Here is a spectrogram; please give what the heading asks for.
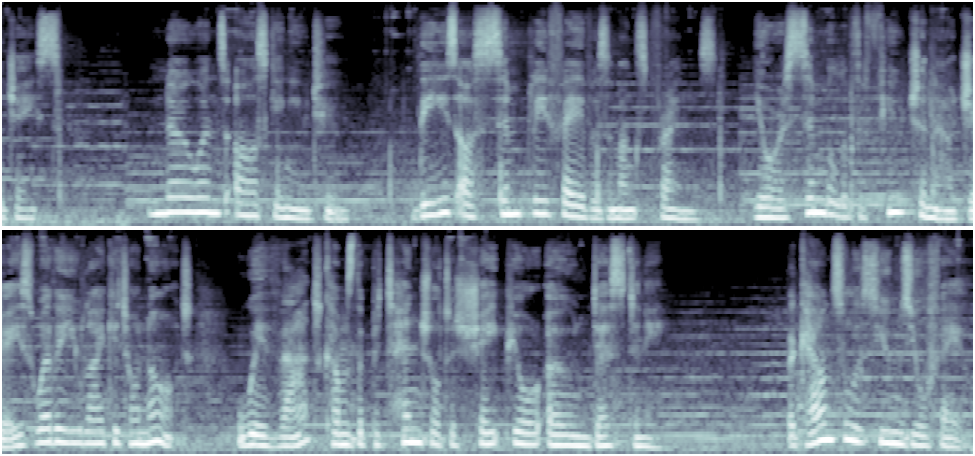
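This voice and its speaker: Woman acting as calculating fantasy cartoon noblewoman, kinda low voice, measured n formal, music playing behind. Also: animated, natural voice. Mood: shrewd, confiding. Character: poised, ambitious, persuasive noblewoman councillor in a fantasy city. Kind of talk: animated drama series acting.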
